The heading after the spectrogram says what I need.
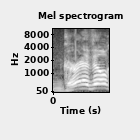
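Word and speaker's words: Guerneville: Gene in Gurneville, California.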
